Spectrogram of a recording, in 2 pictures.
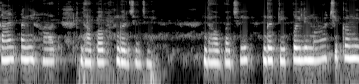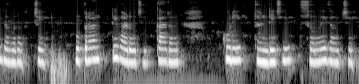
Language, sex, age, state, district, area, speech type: Goan Konkani, female, 18-30, Goa, Tiswadi, rural, spontaneous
